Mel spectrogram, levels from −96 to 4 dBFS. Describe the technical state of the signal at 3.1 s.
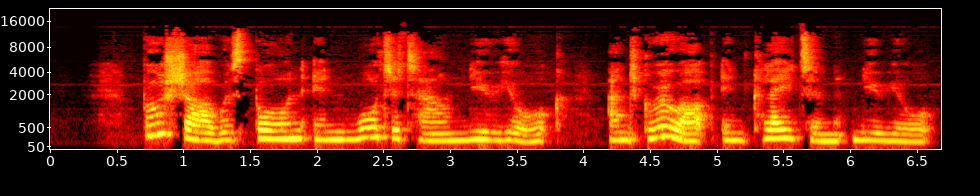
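At 3.1 s the speech signal is intact, with no audible fault.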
